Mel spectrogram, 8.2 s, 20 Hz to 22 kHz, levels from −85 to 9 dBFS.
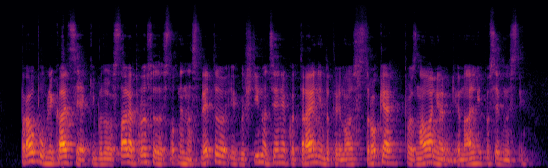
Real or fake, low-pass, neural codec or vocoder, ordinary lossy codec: fake; 19.8 kHz; codec, 44.1 kHz, 7.8 kbps, Pupu-Codec; none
